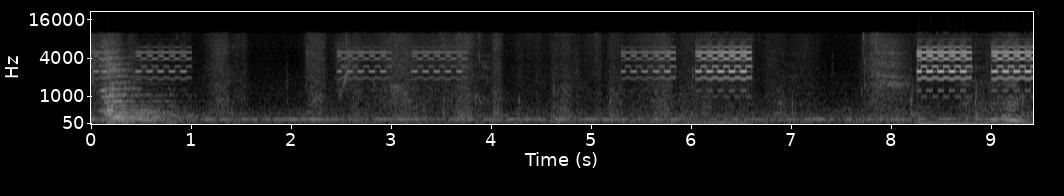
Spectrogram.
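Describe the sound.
A mobile phone ringtone plays alone with no talk, its electronic melodic tone repeating in several bursts.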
